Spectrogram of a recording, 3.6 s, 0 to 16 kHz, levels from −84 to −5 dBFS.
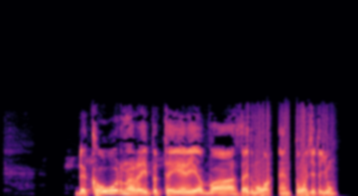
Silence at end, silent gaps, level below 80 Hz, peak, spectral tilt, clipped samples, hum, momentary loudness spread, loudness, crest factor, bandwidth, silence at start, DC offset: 0.2 s; none; -44 dBFS; 0 dBFS; -5.5 dB/octave; under 0.1%; none; 6 LU; -13 LUFS; 14 dB; 7.8 kHz; 0.75 s; under 0.1%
